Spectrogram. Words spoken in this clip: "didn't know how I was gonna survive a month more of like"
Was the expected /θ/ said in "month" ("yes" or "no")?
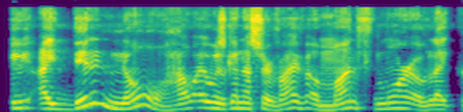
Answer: yes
